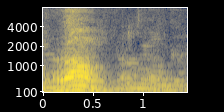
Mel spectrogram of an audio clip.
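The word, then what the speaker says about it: wrong: डब्लू के बाद आर आता है तो डब्लू साइलेंट रहेगा, डब्लू साइलेंट रहेगा।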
